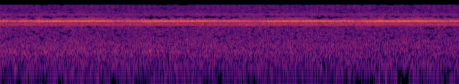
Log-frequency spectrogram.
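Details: A constant shrill insect drone holds a single high pitch, swelling and easing gently in loudness about once a second, with light hiss behind it.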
